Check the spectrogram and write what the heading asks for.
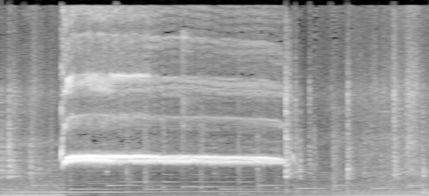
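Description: One loud, steady, high-pitched whistle lasting about two seconds, starting just under a second in. It sounds over the low, steady hum of the fishing boat's engine.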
